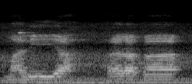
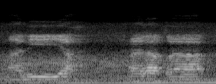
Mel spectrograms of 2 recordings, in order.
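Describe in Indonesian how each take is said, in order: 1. Huruf h terakhir menyatu ke dalam halaka. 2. Huruf h terakhir dibaca terpisah sebelum halaka. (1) "dan boleh dibaca idgham" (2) "boleh dibaca idghar atau sakta"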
